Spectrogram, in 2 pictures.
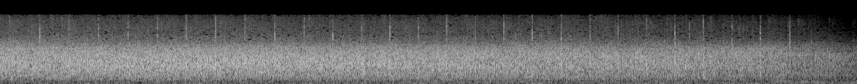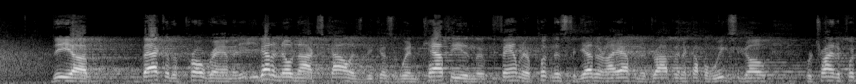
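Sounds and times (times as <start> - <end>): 
sizable crowd applauding: 0.0 - 9.0
speech: 9.1 - 17.1.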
